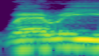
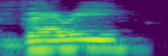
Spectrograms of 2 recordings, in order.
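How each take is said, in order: First: The word begins with a w sound. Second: The word begins with a v sound. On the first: The speaker calls it wrong. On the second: The speaker calls it right.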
